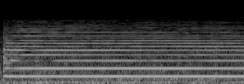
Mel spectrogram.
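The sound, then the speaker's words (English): A vintage train carrying journalists on a Pakistani military tour of Pakistan's frontier with Afghanistan sounds one long, steady whistle that holds loud for the whole moment, with a low rumble of the train running beneath it and no voices. “Pakistan's military went on a PR offensive last weekend, taking journalists to its frontier with Afghanistan on a carefully choreographed tour by helicopter, land cruiser, and even by vintage train.”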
